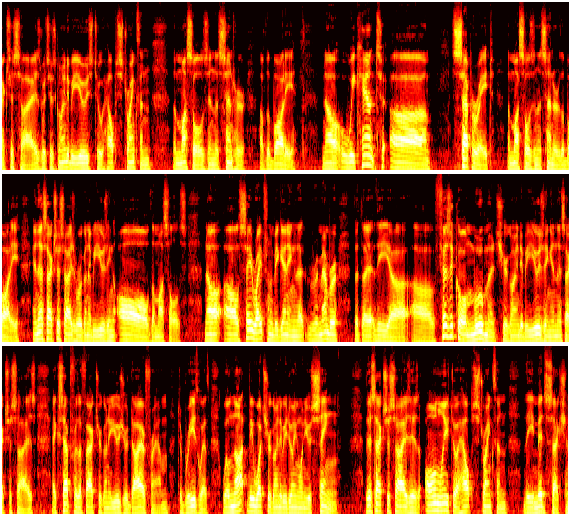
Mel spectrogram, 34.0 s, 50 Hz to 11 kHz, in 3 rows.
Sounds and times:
Speech: 0.0 - 34.0.

